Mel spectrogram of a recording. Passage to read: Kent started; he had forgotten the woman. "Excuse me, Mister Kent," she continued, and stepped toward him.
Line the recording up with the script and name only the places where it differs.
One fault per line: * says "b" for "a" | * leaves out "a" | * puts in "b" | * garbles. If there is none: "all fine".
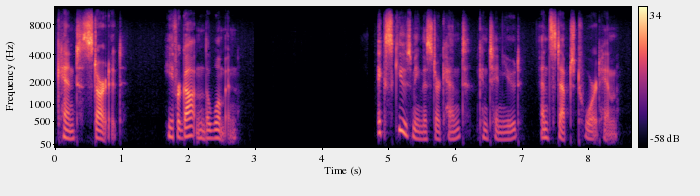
* leaves out "had"
* leaves out "she"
